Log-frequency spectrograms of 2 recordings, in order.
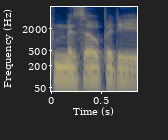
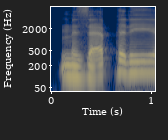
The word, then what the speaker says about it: Misopedy: Yeah, I think it might be pronounced with a softer O than that, like than miso. It's like Misopedy or I think Misopedy.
